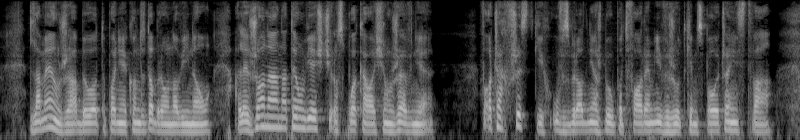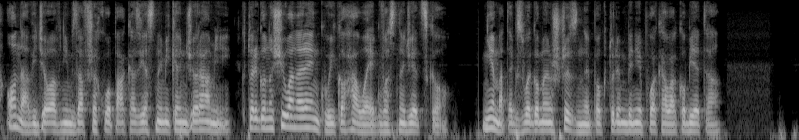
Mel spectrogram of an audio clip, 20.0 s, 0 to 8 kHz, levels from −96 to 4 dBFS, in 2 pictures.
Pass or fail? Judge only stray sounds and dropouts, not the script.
pass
